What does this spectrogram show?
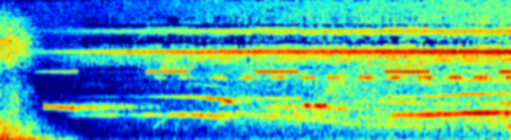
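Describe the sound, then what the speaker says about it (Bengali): Crickets chirp steadily at night in a drama sound effect, with long thin tones and faint pulsing trills held over a quiet background after a brief louder sound at the start. "ঝিঝি আর শিয়ালের ডাককে ছাপিয়ে"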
